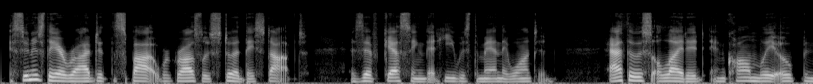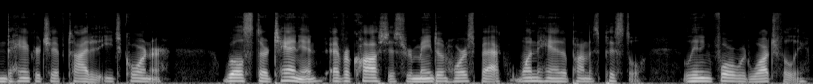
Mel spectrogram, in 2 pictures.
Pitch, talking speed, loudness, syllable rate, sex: 145 Hz, 180 wpm, -20 LUFS, 5.7 syllables/s, male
